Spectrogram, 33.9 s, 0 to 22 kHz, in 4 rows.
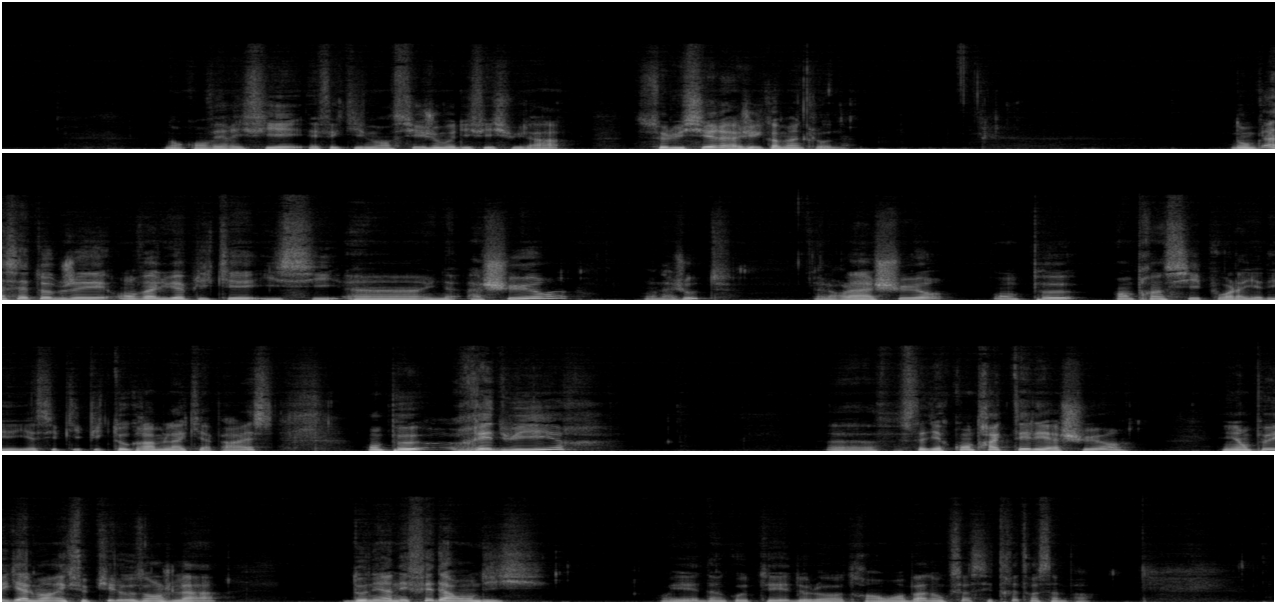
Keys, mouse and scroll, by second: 1.6 click, 2.2 click, 2.9 click, 4.3 click, 5.1 ctrl+z, 5.6 ctrl+click, 6.0 ctrl+F1, 6.2 ctrl+click, 6.7 ctrl+click, 7.3 click, 7.4 middle click, 9.1 click, 11.6 click, 12.4 click, 14.5 click, 15.5 click, 19.5-21.0 drag, 21.0-21.7 scroll down 1, 21.7-22.5 scroll down 1, 22.5-25.1 drag, 26.3-28.1 drag, 29.0-33.9 drag.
